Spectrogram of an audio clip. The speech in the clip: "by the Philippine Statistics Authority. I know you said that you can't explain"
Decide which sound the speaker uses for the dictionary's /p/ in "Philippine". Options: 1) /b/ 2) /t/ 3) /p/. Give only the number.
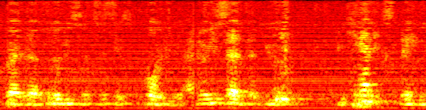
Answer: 1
